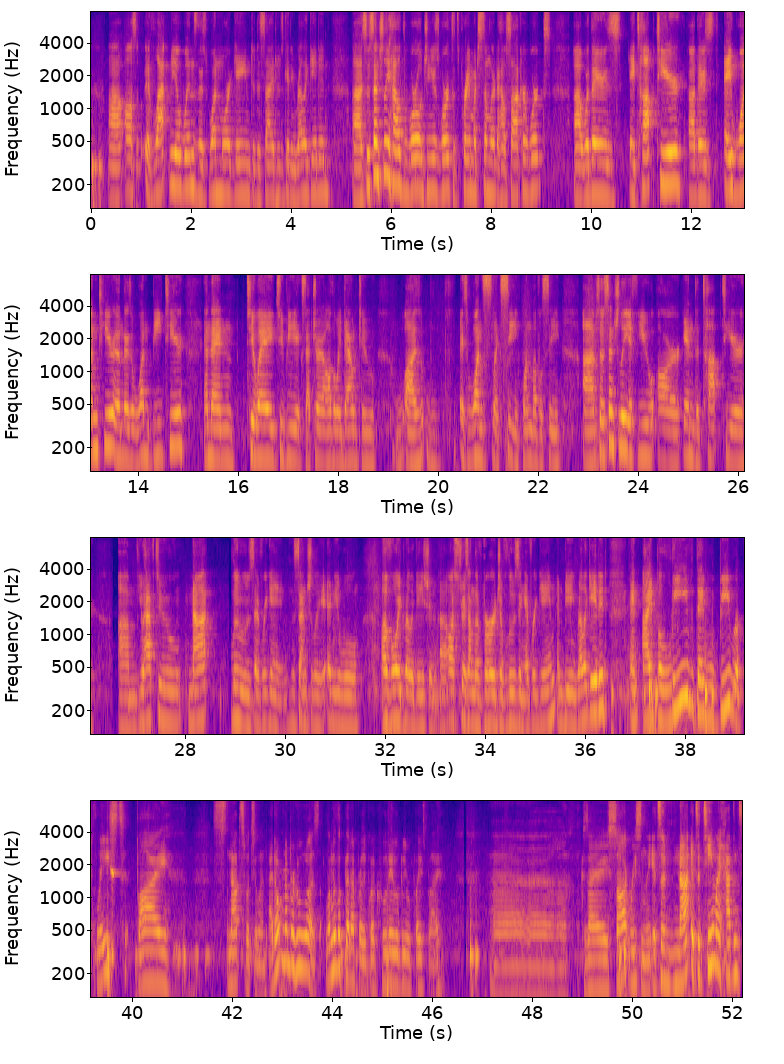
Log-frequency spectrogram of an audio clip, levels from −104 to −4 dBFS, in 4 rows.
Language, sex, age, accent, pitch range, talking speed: English, male, 20-39, American, 145-175 Hz, 160 wpm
